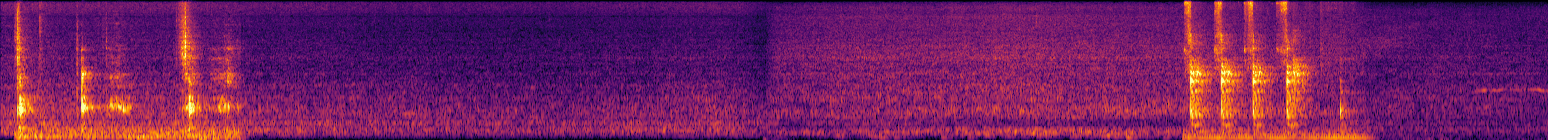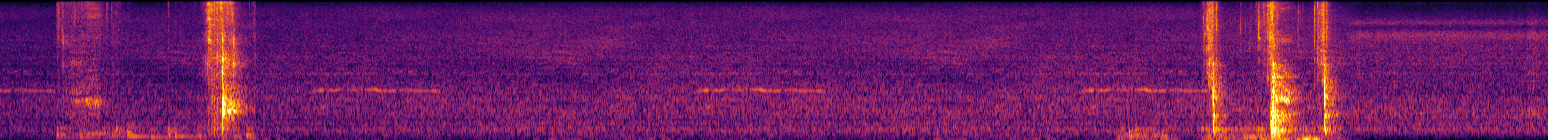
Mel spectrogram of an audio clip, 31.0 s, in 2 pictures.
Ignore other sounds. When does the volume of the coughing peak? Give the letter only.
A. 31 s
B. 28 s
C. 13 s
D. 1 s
B.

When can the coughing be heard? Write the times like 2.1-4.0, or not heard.
26.6-28.6.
